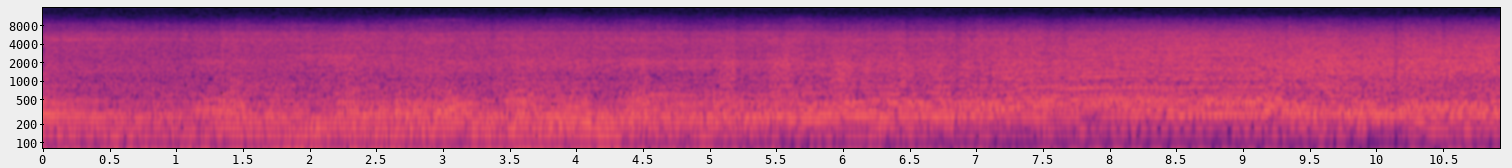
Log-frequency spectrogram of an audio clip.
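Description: Several 500cc single-cylinder speedway motorcycle engines revving up before the start of a race, their pitch rising and falling again and again.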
